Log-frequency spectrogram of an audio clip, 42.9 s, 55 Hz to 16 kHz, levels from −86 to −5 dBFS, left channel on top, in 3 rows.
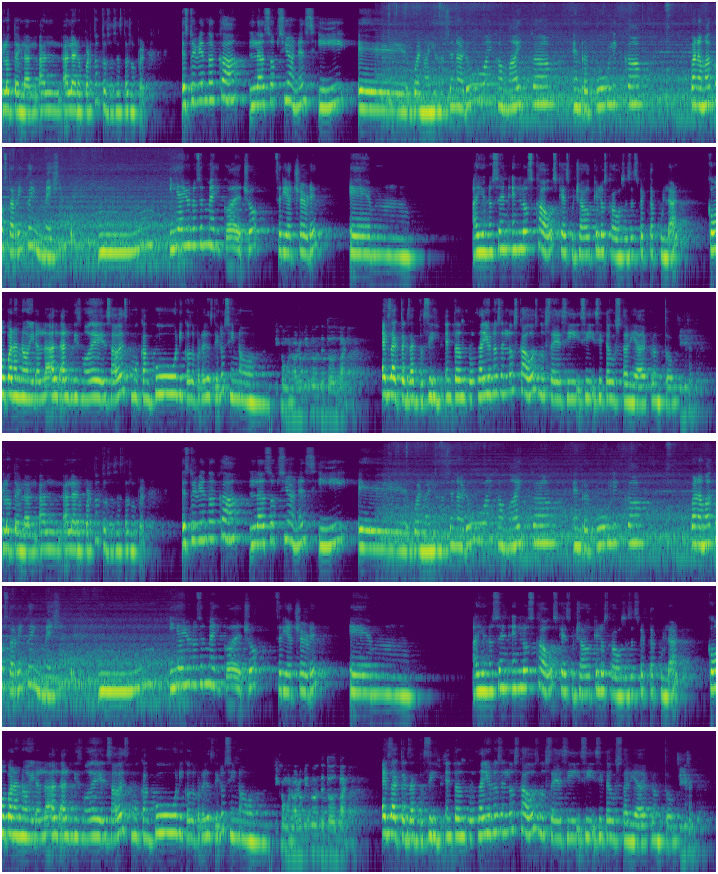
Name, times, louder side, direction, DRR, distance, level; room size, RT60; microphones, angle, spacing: voice 1, 0.0-2.9 3.6-6.8 7.1-11.1 11.4-12.9 13.8-15.7 16.2-17.4 17.6-19.4 19.8-20.6 21.2-22.6 23.7-27.9 28.4-34.4 36.2-42.1, left 1 dB, 40° left, 7 dB, 2.1 m, -23 dB
sound 1, 7.4-17.9, left 2 dB, 60° left, 5.1 m, -34 dB
voice 2, 34.1-35.5 37.5-37.6 42.1-42.3, right 2 dB, 45° right, 1 dB, 5.6 m, -33 dB
28.5 x 27.0 x 6.8 m, 1.4 s
head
